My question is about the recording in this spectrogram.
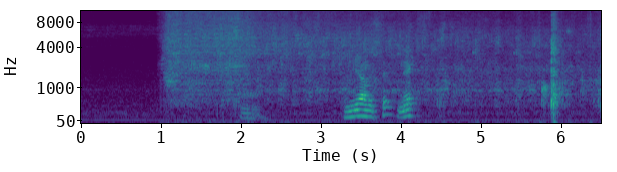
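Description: Food tipped into hot oil in a wok: the sizzling starts suddenly about a second in and carries on steadily.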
